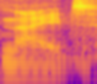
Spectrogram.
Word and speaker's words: Nite: Traditionally, it is Knight, okay. – But if you want to get disowned from your family, it's Nite.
